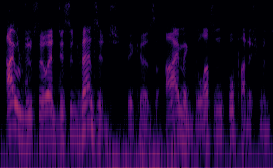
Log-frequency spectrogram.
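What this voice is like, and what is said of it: Announcer voice. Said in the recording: “On voice. I like that voice. ... this is my announcer voice.”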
